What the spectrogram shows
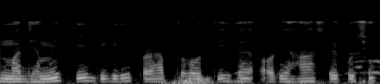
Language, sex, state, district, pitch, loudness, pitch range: Hindi, male, Bihar, Bhagalpur, 135 Hz, -31 LUFS, 130-140 Hz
